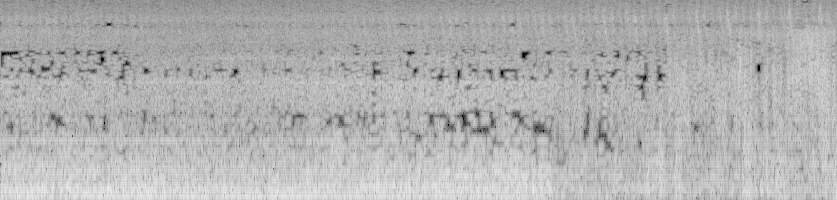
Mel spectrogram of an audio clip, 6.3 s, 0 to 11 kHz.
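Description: UH-60 Black Hawk helicopter running on the ground close by, its turbines and turning rotor making a loud, steady noise with a low hum. About four seconds in, the low hum fades and gusty rotor wash buffeting the microphone takes over.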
